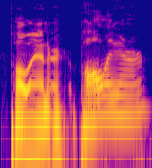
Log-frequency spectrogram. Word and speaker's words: Paulaner: Paulaner. Okay, sorry. Paulana.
